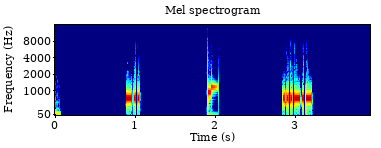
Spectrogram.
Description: Morse code, heard as a keyed tone, about 50 wpm, 700 Hz. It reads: D <SK>
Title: Single Character (Letter:Number:Punctuation:Prosign) 50wpm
